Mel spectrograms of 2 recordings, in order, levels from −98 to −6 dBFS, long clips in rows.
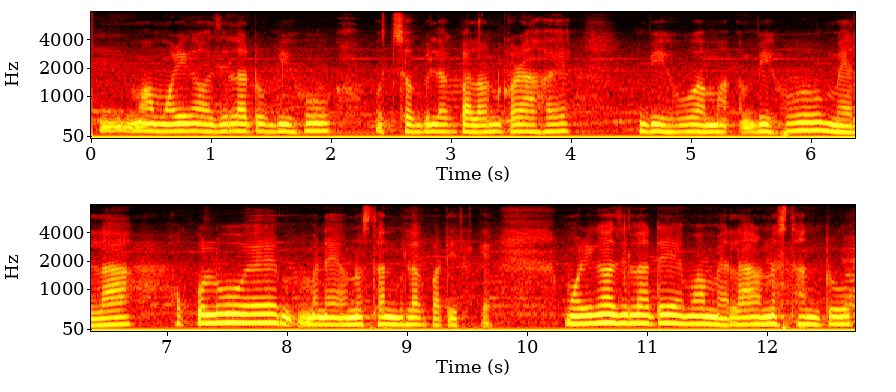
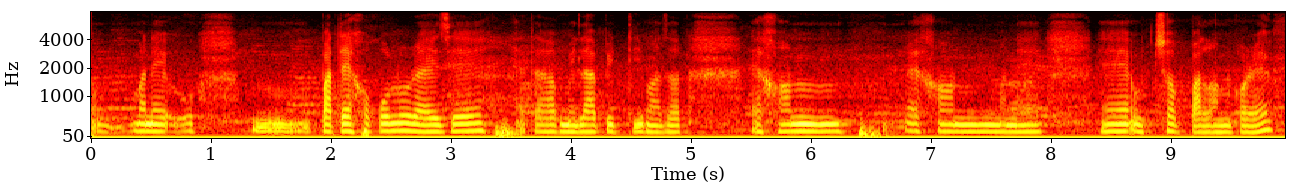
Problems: background sounds at intervals, background conversations at intervals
